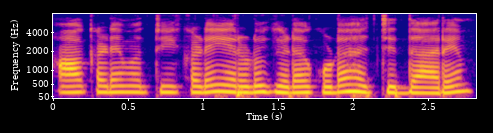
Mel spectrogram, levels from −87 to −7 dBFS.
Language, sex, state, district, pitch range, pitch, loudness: Kannada, female, Karnataka, Bidar, 210-220 Hz, 215 Hz, -15 LUFS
